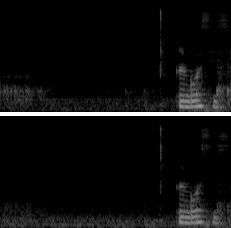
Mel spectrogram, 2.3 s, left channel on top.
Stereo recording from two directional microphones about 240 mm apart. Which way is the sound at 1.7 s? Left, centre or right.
Centre.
